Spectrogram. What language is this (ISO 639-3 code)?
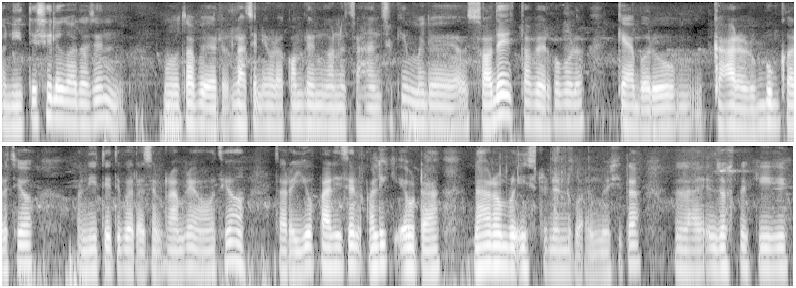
nep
